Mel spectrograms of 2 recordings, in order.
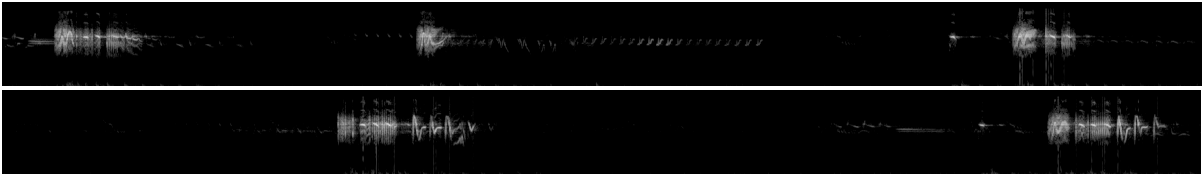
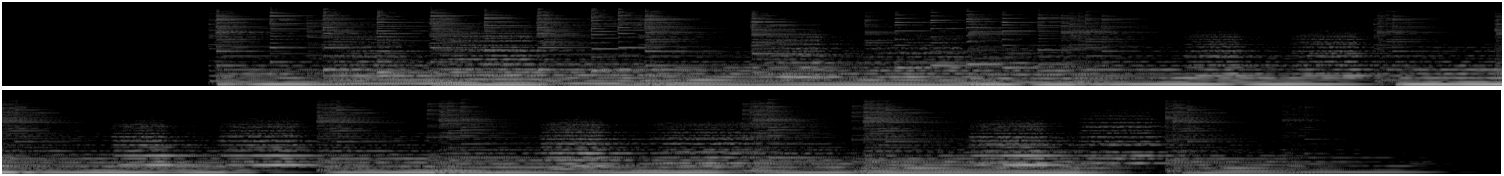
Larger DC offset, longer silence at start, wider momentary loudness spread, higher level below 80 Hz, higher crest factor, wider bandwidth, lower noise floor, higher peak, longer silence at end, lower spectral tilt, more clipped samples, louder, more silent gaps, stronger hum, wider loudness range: neither; second, 0.35 s vs 2.05 s; first, 20 LU vs 10 LU; second, -74 dBFS vs -46 dBFS; first, 22 dB vs 14 dB; second, 14 kHz vs 16 kHz; second, -68 dBFS vs -73 dBFS; first, -4 dBFS vs -22 dBFS; second, 0.35 s vs 0.65 s; second, 5.5 dB/octave vs -5.5 dB/octave; neither; first, -16 LUFS vs -36 LUFS; neither; neither; first, 13 LU vs 5 LU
